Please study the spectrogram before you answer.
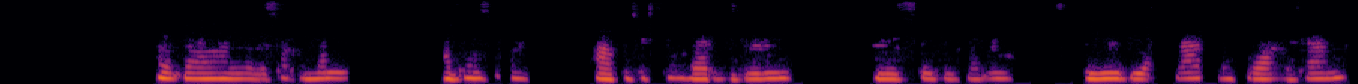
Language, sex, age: Somali, female, 25-35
